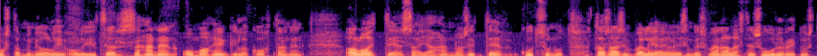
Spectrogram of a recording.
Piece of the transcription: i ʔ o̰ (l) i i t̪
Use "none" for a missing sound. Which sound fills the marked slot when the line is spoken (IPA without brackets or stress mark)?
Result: l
